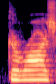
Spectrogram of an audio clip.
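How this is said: The word is said with an American accent. "We don't say garage here"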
